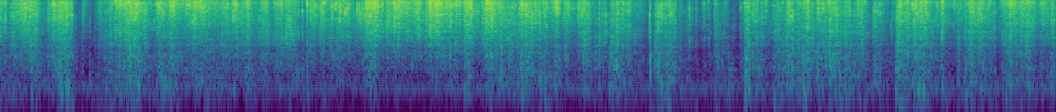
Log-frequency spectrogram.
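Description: A thin, white, crinkled paper coffee filter is held and stretched by hands, then scratched and crinkled with long nails on a table. The result is a steady, dense crinkling and scratching texture, bright and high with little low end, with brief dips and flurries of crackle throughout.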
